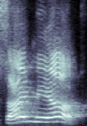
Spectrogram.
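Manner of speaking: high, keen burst of enthusiasm; mock-eager volunteer; eager acceptance. Acted eagerness for cannabis job.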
